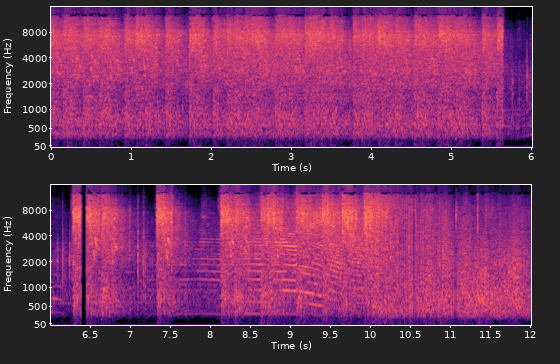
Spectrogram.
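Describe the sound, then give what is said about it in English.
Ground forces fire rapid gunshots at a drone in Kyiv, a dense, loud, continuous crackle of shots that breaks off briefly mid-clip and then resumes just as intensely. “Gunshots as a drone is shot down by ground forces.”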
